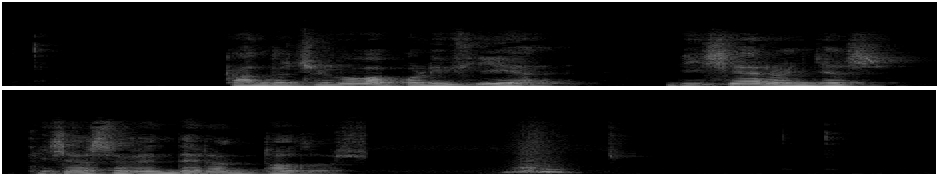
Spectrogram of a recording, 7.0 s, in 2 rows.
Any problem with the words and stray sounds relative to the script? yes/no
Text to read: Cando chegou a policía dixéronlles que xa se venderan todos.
yes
